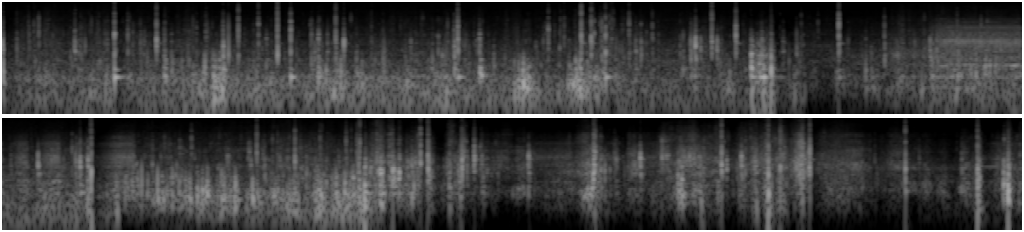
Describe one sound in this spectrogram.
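Bicycle tyres roll and splash over a wet, muddy dirt path.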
